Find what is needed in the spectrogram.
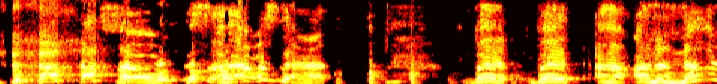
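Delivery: talking through real laughter; chuckling, loud and bubbling over; laughing while telling. Real, not acted. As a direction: laugh your way through the punchline. Laughing at the rookie story.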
